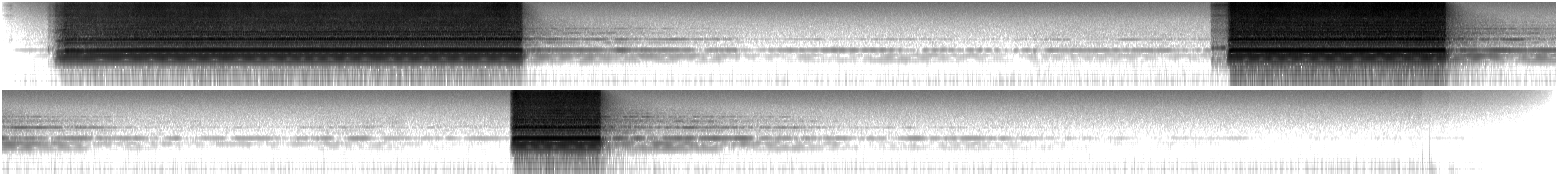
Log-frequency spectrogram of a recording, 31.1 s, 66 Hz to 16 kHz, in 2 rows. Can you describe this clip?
Höyrylaiva, sumutorvi, sumusireeni / A steamboat, tug, foghorn signal 3x, siren
Höyryhinaaja 'Lauri'. Rannalta 30 m etäisyydeltä laivan sireeni, huuto 3 x.
Paikka/Place: Suomi / Finland / Savonlinna, Saimaa
Aika/Date: 23.08.1975
Laiva, Ship, Yle, Sireeni, Laivat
